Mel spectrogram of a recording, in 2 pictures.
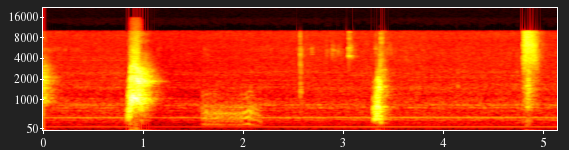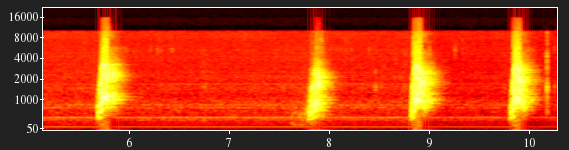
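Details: Female blue heeler-chihuahua mixed-breed dog discovering her reflection, barking repeatedly: about eight short, sharp barks at irregular intervals of roughly one second, with a brief low growl early on.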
